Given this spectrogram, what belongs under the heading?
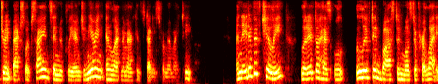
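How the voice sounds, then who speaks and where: The speech comes at a very fast pace with lively intonation, dry and close with no echo. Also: woman, medium pitch for a woman. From Dominican Republic. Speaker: interpreter, panel moderator. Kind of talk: panel introduction. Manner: halting.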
